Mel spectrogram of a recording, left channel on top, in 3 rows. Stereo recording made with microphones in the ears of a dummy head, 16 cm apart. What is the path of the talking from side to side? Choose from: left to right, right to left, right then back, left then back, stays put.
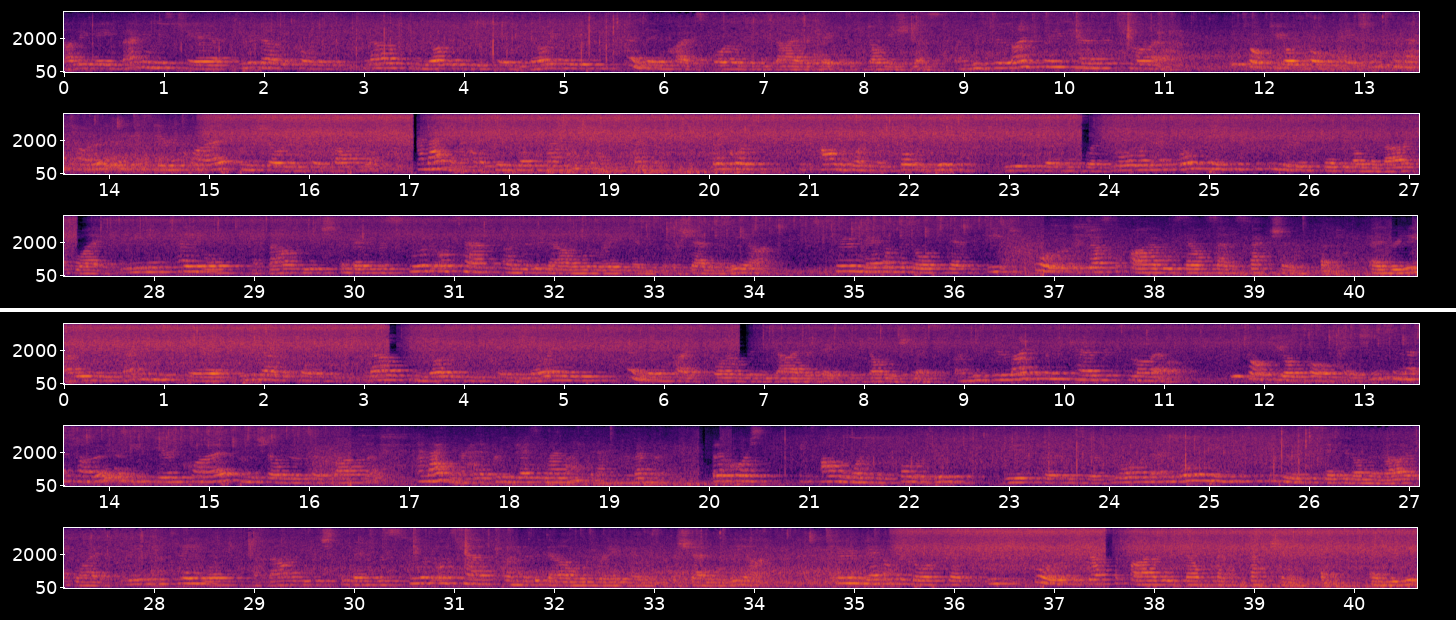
left to right.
